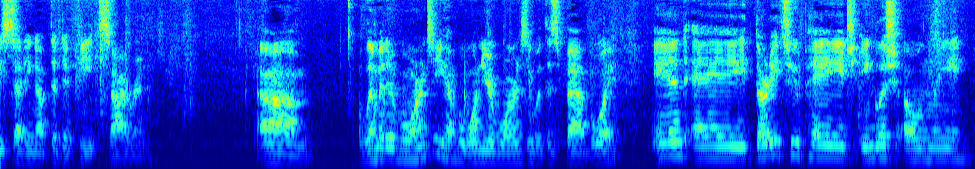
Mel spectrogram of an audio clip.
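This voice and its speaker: A man's voice: medium pitch, fairly bright tone. Man reviewing, recorded from afar. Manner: thinking aloud, conversational. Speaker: product reviewer. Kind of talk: casual unboxing review. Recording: distant mic, faint noise, clicks.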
